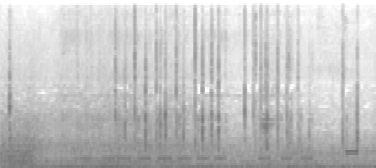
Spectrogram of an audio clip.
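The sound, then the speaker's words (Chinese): Mobile phone keypad tones sound as a number is dialed, a quick series of short, faint, even beeps over a steady wash of background noise. “打他的手机吧。”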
